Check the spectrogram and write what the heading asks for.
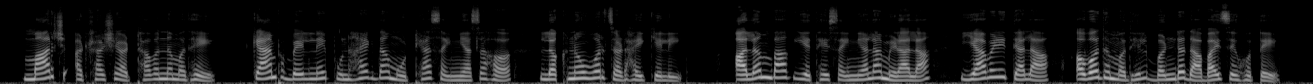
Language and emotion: Marathi, neutral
